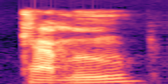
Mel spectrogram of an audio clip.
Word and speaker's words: Camus: heard of Albert cus Camu Camu uh yeah I know it's very French to not pronounce the ends of the last consonant uh you see that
